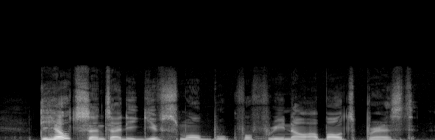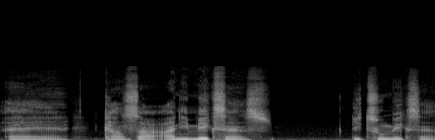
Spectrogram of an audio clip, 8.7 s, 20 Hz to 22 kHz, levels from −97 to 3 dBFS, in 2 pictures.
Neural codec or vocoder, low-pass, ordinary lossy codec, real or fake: none; none; none; real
